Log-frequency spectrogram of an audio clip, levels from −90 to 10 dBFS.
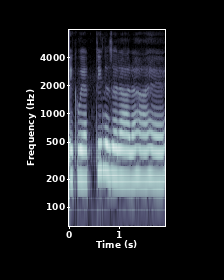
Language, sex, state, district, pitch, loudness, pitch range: Hindi, female, Jharkhand, Ranchi, 205 Hz, -12 LUFS, 200-210 Hz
